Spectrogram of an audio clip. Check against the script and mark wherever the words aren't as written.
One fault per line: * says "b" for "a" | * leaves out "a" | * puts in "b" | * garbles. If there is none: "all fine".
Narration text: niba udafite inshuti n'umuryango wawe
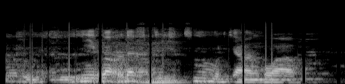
all fine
